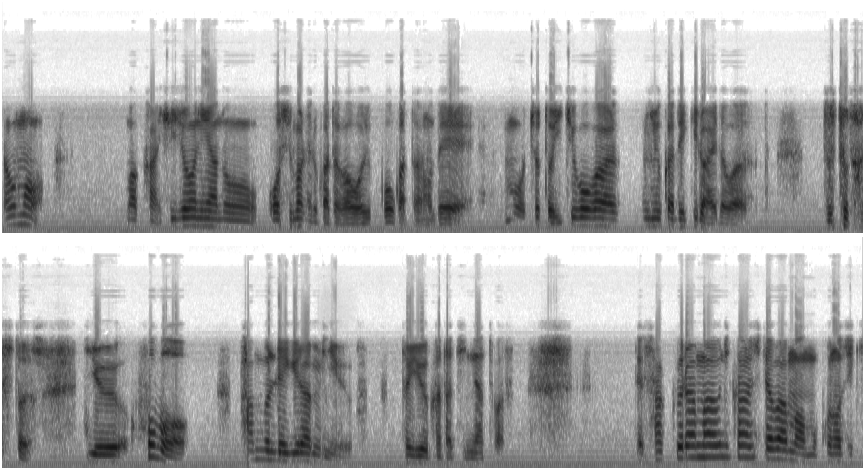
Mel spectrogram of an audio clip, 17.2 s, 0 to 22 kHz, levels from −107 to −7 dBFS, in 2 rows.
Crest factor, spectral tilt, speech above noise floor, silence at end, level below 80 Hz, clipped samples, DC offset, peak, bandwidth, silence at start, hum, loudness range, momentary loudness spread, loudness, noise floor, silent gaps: 16 dB; -4.5 dB/octave; 25 dB; 0 s; -54 dBFS; under 0.1%; under 0.1%; -10 dBFS; 11 kHz; 0 s; 50 Hz at -50 dBFS; 2 LU; 13 LU; -23 LUFS; -48 dBFS; none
